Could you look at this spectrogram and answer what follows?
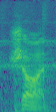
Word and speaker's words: Sean: Supposed to be seen, but it's spelled the Irish way of Shawn. Sa. Jake wakes up from his bed. Jake. Good morning, Shawn. Sean, good morning.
